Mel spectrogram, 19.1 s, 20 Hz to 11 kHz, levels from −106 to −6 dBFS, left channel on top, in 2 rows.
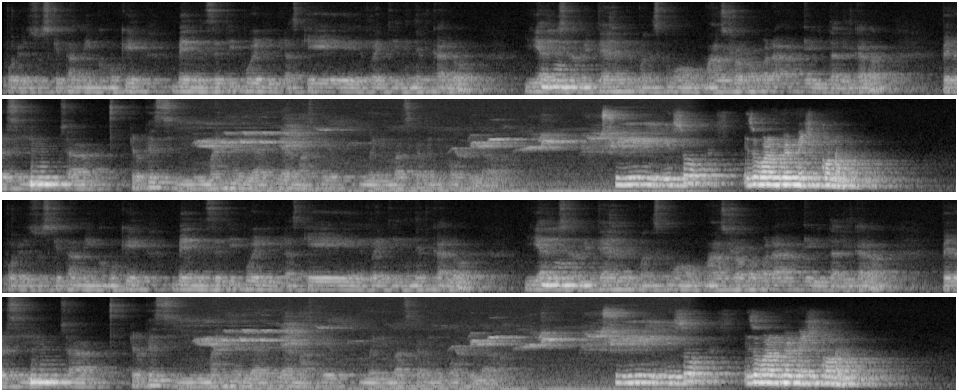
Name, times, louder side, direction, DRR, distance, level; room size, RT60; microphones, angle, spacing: voice 1, 0.1-1.4 1.7-4.7 5.2-8.8 9.4-9.9 10.2-10.5 10.8-14.5, equal, 10° left, -2 dB, 0.7 m, -42 dB
voice 2, 5.4-5.7 9.8-10.1 15.5-16.5 17.0-18.0, left 2 dB, 60° left, 1 dB, 0.9 m, -26 dB
sound 1, 11.2-16.4, right 1 dB, 10° right, 1.1 m, -45 dB
5.6 x 5.0 x 3.5 m, 1.2 s
head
